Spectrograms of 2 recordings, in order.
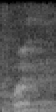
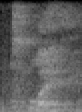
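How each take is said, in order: First: An r sound follows the p. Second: An l sound follows the p. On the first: The speaker calls it wrong. "You were saying pray" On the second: The speaker calls it right. "the word play"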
